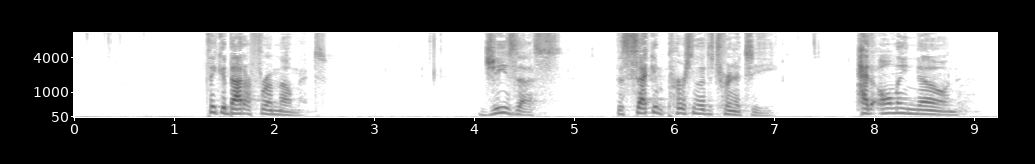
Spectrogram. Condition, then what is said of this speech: No condition.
